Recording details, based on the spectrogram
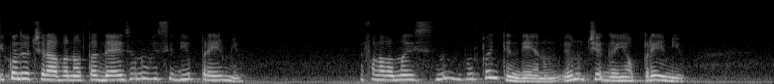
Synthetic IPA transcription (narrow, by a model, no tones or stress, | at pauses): ɪkwɐ̃nd̪ʊewt͡ʃiɾavɐnɔt̪ɐd̪ɛzewnɐ̃w̃ɦesebiʊpɾẽmiʊ | ewfalavɐmɐznɐ̃w̃nɐ̃w̃t̪oẽnt̪ẽnd̪ẽnʊewnɐ̃w̃t͡ʃĩɲɐɡɐ̃ɲaʊpɾẽmiʊ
